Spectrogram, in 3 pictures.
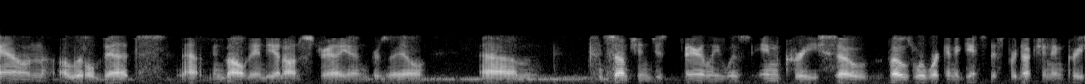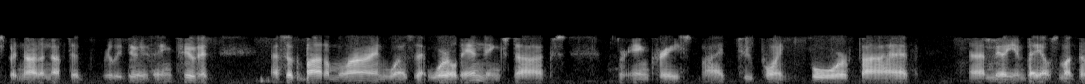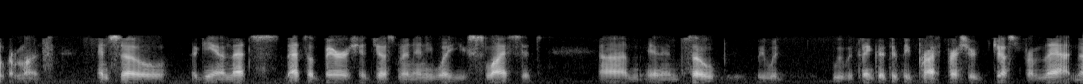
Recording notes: Monthly Conference Call On Cotton.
